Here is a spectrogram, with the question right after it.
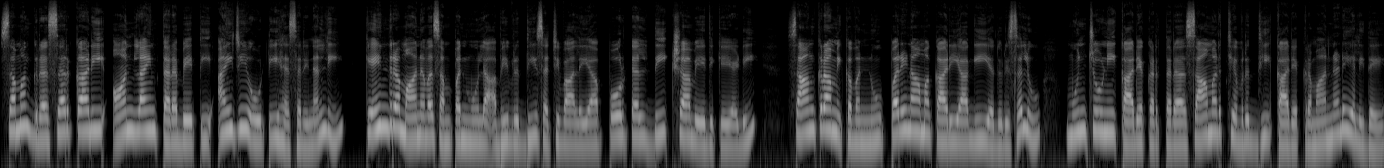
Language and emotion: Kannada, neutral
